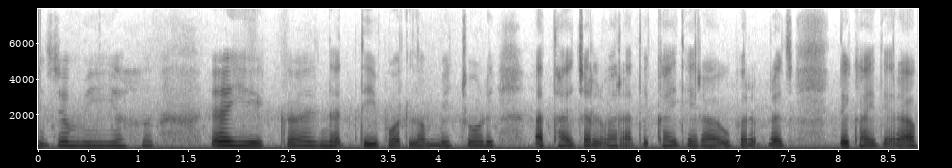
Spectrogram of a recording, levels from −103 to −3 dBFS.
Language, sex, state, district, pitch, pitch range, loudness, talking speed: Hindi, female, Uttarakhand, Uttarkashi, 220 Hz, 215-235 Hz, -26 LUFS, 150 wpm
